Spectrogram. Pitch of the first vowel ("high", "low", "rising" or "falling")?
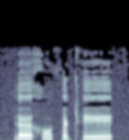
rising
